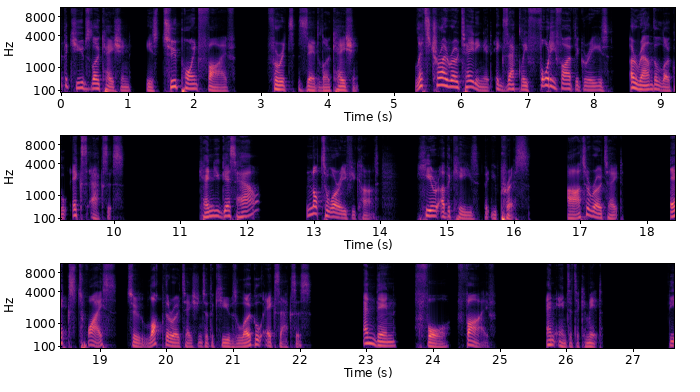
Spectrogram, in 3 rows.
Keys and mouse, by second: 16.6 r, 18.4 x, 18.8 x, 22.8 4, 23.4 5, 25.5 click.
